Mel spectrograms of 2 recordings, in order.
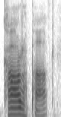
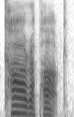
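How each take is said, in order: The two takes are said the same way.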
